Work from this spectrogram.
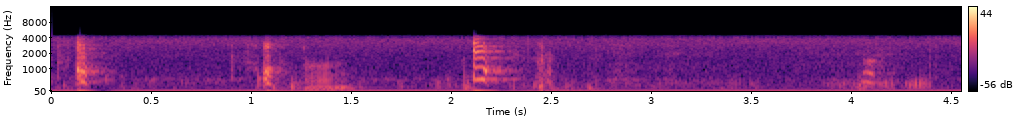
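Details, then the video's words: Collie x husky dog during an afternoon burst of playful energy, giving short sharp barks about once a second with a low rumbling growl and whiny noises between them, in a quiet room. "(collie x husky) growling and making funny noises"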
